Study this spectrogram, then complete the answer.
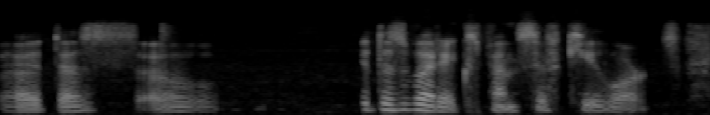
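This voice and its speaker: A woman with a non-native accent speaks at a fairly slow pace. The sound is dry and close, with no echo. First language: not English. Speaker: self-published children's author. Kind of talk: group video call discussion. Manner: hesitant, many fillers.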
